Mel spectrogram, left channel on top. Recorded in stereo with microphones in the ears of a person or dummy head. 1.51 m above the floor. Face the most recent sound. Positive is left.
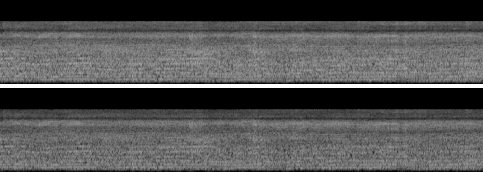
turn(degrees=25)  # may be behind; listen again after turning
